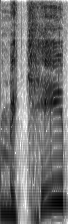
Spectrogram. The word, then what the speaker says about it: McCabe: at in headlines let's quickly thank our sponsor McCabe law of Brunswick Maine which is the firm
